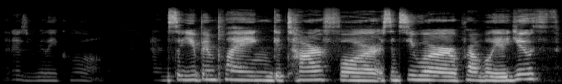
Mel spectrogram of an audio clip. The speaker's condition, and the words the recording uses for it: No condition.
